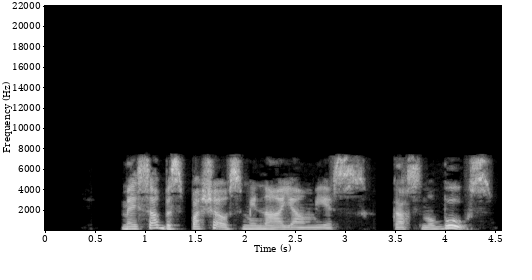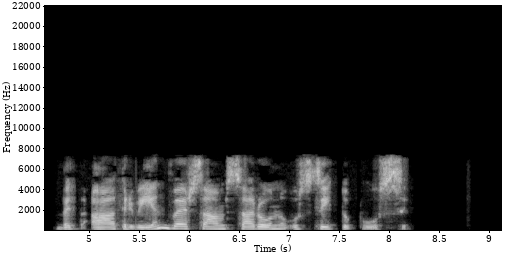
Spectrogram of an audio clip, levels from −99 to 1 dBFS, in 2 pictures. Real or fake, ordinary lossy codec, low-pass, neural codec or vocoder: fake; AAC, 48 kbps; 7.2 kHz; vocoder, 24 kHz, 100 mel bands, Vocos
